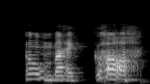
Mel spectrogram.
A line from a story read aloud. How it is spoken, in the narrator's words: Potter gasped eventually, wiping at his eyes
